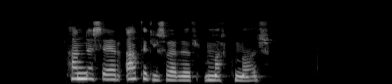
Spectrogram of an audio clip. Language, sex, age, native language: Icelandic, female, 40-49, Icelandic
